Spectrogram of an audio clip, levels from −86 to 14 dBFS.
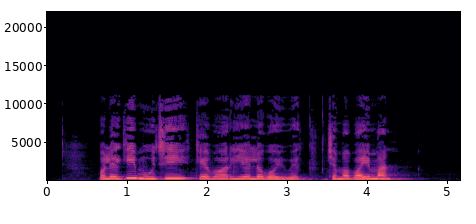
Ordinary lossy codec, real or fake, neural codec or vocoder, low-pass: MP3, 48 kbps; real; none; 19.8 kHz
